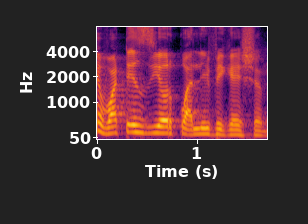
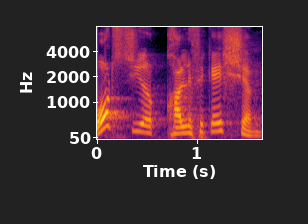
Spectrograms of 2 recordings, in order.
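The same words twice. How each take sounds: First: Slow question with qualification as "kwalification"; wrong pronunciation. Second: Slow, higher question, qualification as "kholification"; airy KHO, no W, in qualification; right pronunciation. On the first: Teacher showing what not to say, qualification as "kwalification". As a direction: keep the KW glide in qualification. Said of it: "यूँ नहीं बोलेंगे". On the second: Teacher modelling the correct question, qualification as "kholification". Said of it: "बोलेंगे". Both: Shown as a demonstration.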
